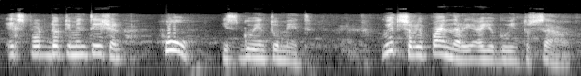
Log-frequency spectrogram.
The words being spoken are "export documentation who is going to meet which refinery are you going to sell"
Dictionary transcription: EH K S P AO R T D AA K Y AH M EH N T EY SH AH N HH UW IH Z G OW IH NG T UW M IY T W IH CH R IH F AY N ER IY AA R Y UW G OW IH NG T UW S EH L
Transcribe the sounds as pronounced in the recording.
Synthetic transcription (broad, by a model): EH K S P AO R T D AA K Y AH M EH N T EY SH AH N HH UW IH S G OW IH NG T UW M IY T W IH CH R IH P AY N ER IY AA R Y UW G OW IH NG T UW S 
